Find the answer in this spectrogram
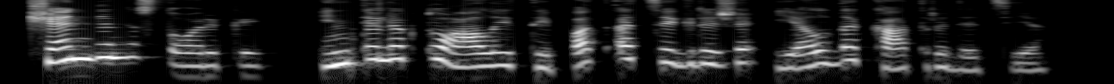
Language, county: Lithuanian, Šiauliai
